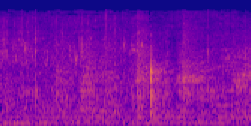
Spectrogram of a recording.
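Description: Water is poured into a spicy sardine curry in a pan, a soft, brief splashing gurgle heard fairly faintly with no talking.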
